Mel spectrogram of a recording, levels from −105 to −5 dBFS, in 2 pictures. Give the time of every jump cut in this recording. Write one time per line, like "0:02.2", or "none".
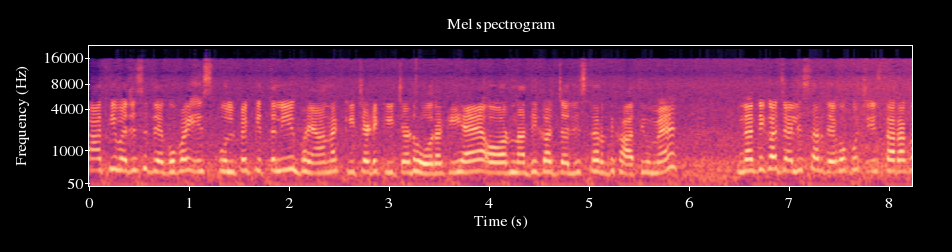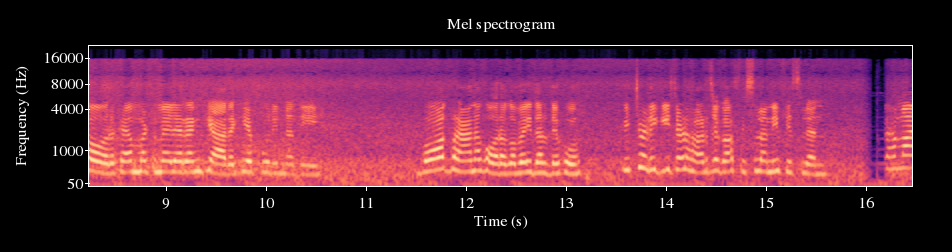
none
